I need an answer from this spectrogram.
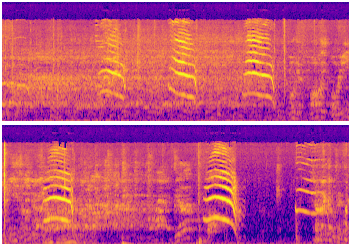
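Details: Kitten named Himawari meowing while using the litter box indoors: five or six clear rising-falling harmonic meows spaced a few seconds apart, with an owner talking softly over them in a small room.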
